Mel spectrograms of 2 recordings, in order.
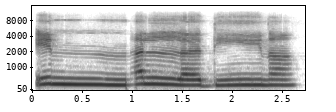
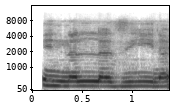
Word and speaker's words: إن الذين: Innalladina. Innallazina. It is dal. Okay. Innallazina. And you added wow here. Va here. There isn't any va here. Okay. So innallazina yatluna.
